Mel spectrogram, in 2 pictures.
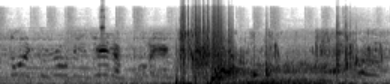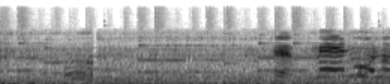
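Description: Pool water splashing loudly about a second and a half in, a sudden rush that lasts about a second and dies away, over steady background music.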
